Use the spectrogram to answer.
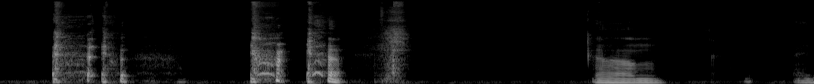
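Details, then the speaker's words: Harsh, partly voiced coughing in two short clusters, then a brief voiced throat sound, in a quiet small room; person still recovering from illness, still hoarse and coughing a lot; cough. "still a little horse as you can hear, but I'm fineish. Uh, just coughing so much. So, so much."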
